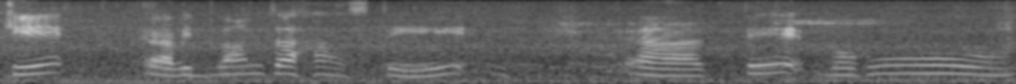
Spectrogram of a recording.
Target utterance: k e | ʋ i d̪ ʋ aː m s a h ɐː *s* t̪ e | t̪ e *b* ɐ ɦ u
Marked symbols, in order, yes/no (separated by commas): yes, yes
